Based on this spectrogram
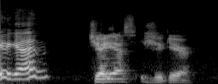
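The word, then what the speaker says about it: Giguère: team, I tried to look up the guy's pronunciation, so here we go. I'm going to give it a Giguere. Say it again. J.S. Giguere. Giguere.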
